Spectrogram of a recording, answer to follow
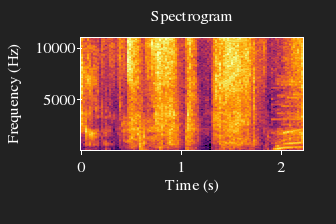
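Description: Gift wrapping paper being torn and pulled off a box, in several rough rips about half a second apart.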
